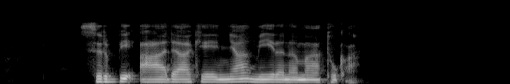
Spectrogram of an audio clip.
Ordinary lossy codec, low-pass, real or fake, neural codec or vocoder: AAC, 64 kbps; 7.2 kHz; fake; codec, 16 kHz, 4 kbps, X-Codec, HuBERT features, trained on LibriSpeech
